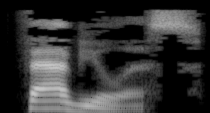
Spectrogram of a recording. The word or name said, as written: fabulous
